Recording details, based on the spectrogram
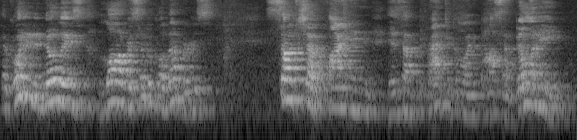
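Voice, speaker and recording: A man's voice: sits high, normal speed, a little hiss or hum. A man in a staged reading playing a scornful, argumentative debunker with a dismissive, sardonic delivery. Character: scornful, argumentative debunker in a mock academic dispute. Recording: very echoey room, far from mic.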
